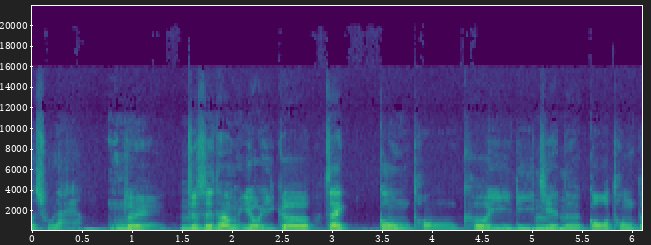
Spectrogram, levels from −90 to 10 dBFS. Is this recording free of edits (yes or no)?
no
